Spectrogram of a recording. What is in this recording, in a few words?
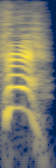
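Voice Emotion Call Name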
